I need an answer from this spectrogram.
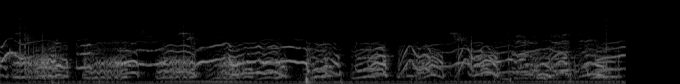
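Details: Litter of six two-day-old purebred Border Collie puppies, one brown and five black and white, crying in continuous overlapping wavering whines and squeaks, brief pauses near one and three seconds, steady low hum underneath, ending abruptly.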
